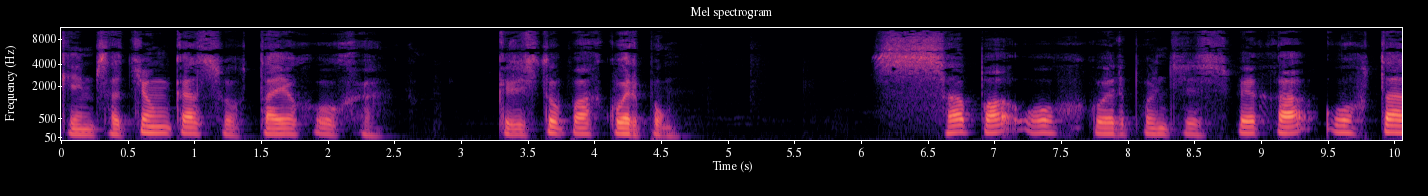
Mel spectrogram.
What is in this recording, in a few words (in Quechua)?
good news quechua norte de bolivia apolo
